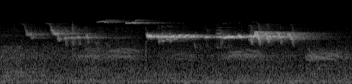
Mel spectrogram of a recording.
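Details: Dawn song of an unidentified bird outside a window: short high chirps lead into a long, sustained, shimmering high trill lasting about a second and a half, followed by a lower twitter, over steady faint background hiss.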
